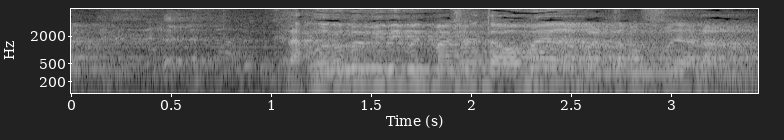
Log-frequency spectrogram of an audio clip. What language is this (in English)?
Hebrew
